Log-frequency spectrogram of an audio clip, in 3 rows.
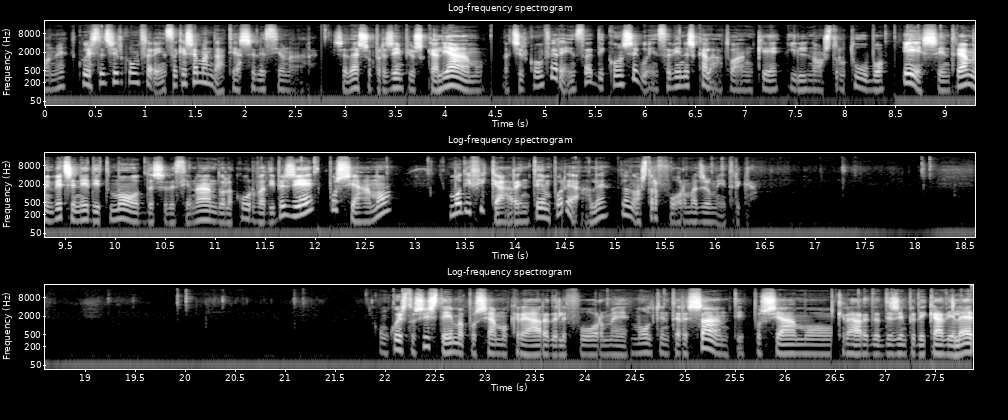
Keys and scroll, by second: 4.4 s, 12.0 Tab, 14.7 g, 15.7 e, 17.4 r, 19.3 e, 21.2 r.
